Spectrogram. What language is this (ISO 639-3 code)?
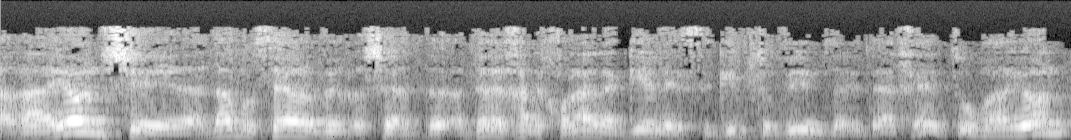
heb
